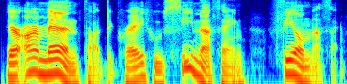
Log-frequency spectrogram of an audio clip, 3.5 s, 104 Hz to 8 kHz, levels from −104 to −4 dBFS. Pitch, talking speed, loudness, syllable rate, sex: 140 Hz, 190 wpm, -20 LUFS, 4.9 syllables/s, female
